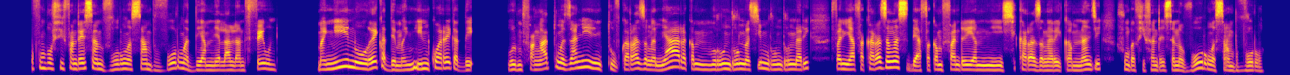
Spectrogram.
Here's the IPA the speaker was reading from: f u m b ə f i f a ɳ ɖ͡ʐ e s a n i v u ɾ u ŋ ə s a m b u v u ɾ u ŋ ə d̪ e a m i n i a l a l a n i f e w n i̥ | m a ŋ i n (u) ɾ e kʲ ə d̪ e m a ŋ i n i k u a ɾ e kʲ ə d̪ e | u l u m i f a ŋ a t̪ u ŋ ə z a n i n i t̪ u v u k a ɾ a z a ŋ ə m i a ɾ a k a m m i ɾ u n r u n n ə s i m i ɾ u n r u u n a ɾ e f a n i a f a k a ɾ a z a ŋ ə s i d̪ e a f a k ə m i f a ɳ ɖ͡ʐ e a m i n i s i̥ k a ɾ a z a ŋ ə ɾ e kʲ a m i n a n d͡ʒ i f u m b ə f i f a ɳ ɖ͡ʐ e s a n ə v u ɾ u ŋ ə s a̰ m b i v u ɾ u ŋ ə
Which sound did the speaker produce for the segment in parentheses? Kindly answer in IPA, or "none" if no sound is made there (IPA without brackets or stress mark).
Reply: u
